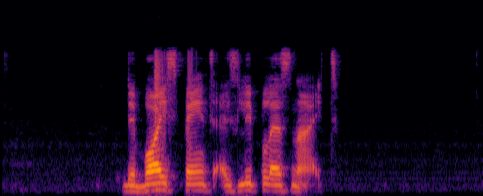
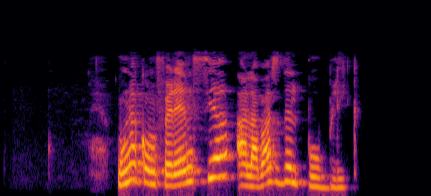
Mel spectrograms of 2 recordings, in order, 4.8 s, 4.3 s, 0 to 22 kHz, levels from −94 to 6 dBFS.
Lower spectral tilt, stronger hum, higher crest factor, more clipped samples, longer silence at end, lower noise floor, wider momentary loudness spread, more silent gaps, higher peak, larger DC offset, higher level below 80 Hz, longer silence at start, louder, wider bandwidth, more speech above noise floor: second, -4 dB/octave vs -5.5 dB/octave; neither; first, 24 dB vs 14 dB; neither; first, 1.5 s vs 0.85 s; first, -76 dBFS vs -55 dBFS; about the same, 14 LU vs 15 LU; neither; about the same, -4 dBFS vs -2 dBFS; neither; second, -72 dBFS vs -64 dBFS; about the same, 1.25 s vs 1.2 s; second, -26 LUFS vs -13 LUFS; first, 8.2 kHz vs 7.4 kHz; first, 50 dB vs 43 dB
